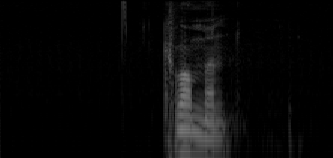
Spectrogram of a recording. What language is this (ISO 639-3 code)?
nor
